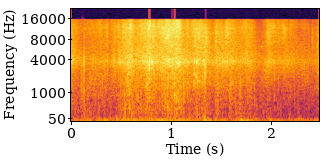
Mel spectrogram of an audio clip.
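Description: Waterproof fabric of a Tidy Tot long coverall bib crinkling and rustling as it is unfolded and shaken out by hand, a dense crackly rustle.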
